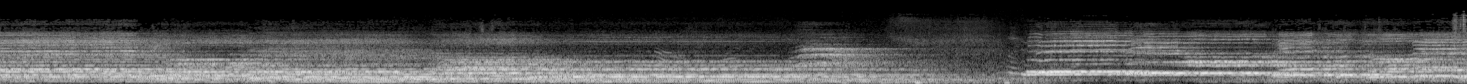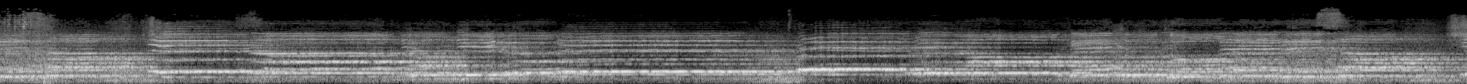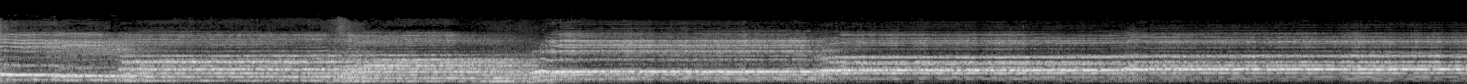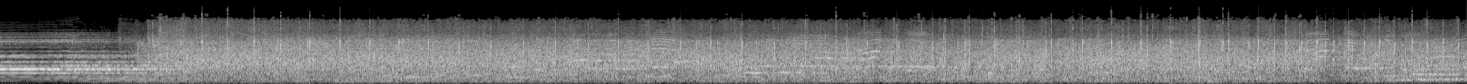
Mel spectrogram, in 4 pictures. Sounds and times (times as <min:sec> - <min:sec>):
Chant: 0:00.0 - 0:45.7, 0:48.0 - 0:58.6
Choir: 0:00.0 - 0:58.6.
